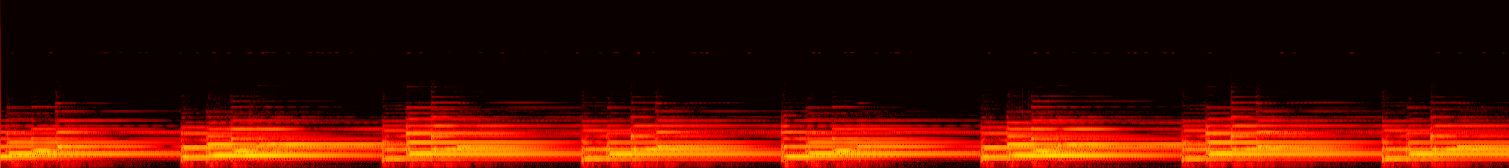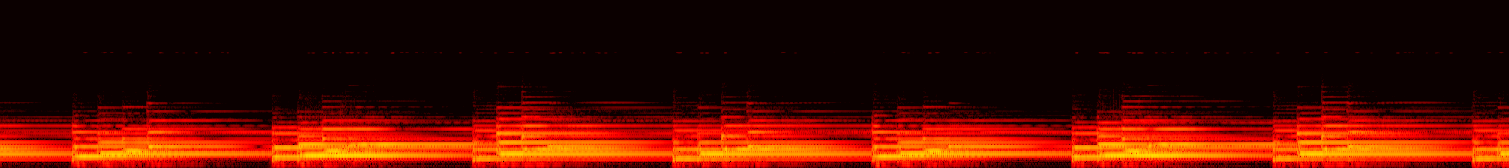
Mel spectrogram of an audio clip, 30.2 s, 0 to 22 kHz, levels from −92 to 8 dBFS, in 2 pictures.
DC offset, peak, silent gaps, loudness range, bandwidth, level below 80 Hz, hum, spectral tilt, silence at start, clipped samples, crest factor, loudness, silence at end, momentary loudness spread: under 0.1%; -16 dBFS; none; 3 LU; 2.1 kHz; -64 dBFS; none; -12.5 dB/octave; 0 s; under 0.1%; 14 dB; -30 LUFS; 0 s; 11 LU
